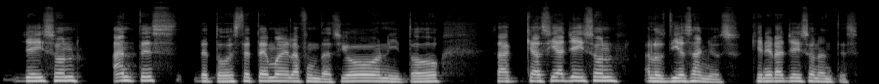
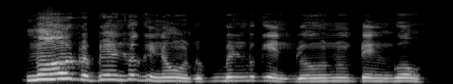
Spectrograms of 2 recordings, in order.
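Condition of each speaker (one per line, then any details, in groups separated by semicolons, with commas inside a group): No condition
Cerebral palsy; present from birth, walks with difficulty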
